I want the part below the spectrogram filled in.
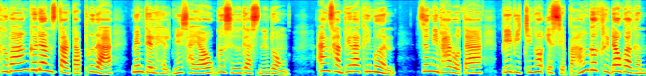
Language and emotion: Bodo, surprised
